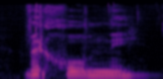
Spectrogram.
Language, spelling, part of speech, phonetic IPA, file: Ukrainian, верховний, adjective, [ʋerˈxɔu̯nei̯], Uk-верховний.ogg
- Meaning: supreme, paramount (having the highest authority)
